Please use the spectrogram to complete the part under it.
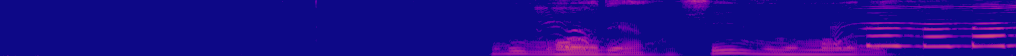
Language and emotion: Russian, sad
